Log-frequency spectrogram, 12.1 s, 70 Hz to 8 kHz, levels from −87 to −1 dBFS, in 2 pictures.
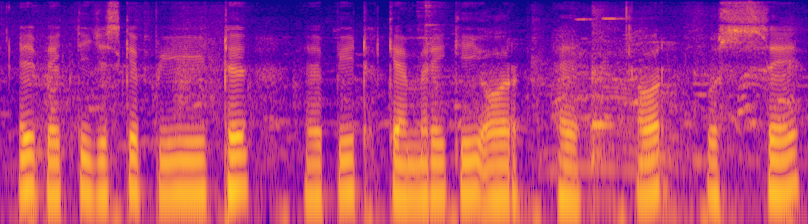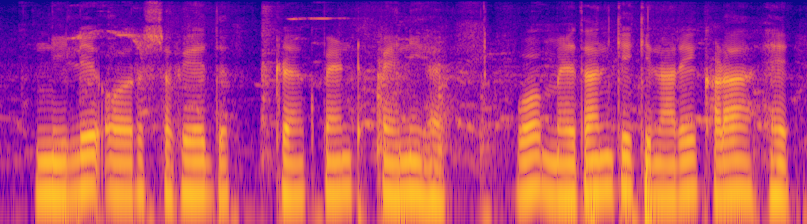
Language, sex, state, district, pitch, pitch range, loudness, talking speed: Hindi, male, West Bengal, Alipurduar, 130 Hz, 125-135 Hz, -19 LUFS, 125 wpm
